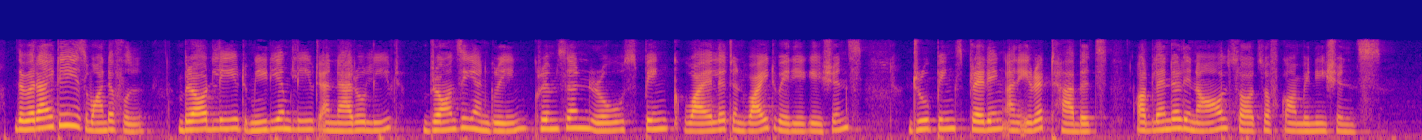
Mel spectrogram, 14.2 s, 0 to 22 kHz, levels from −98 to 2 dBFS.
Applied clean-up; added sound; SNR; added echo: none; none; none; none.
